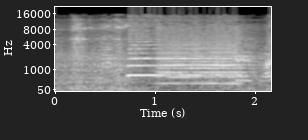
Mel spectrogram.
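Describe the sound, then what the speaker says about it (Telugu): A Darjeeling toy train's horn blows a loud, steady harmonic toot for over a second, close by, with rumbling rail noise around it. "ఇలా చాలానే వెళ్తూ ఉన్నాయి టాయ్ ట్రైన్స్"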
